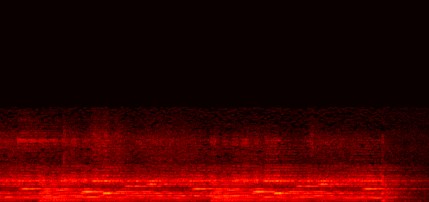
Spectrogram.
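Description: Music with a repeating melody, which cuts off abruptly near the end.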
